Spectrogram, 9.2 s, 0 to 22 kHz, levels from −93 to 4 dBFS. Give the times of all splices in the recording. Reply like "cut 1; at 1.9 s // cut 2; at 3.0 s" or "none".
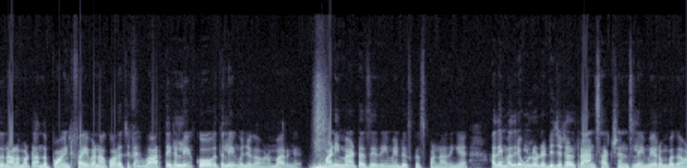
cut 1; at 4.1 s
